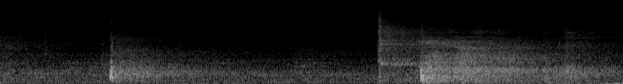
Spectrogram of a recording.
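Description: Real tennis ball struck and bouncing in an enclosed, echoing court: a knock about a second in, then the louder crack of the serve being hit about four seconds in, each ringing on in a long echo.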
